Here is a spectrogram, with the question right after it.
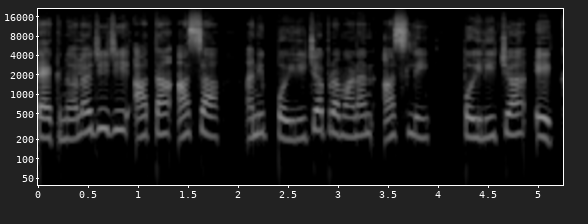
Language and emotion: Goan Konkani, neutral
